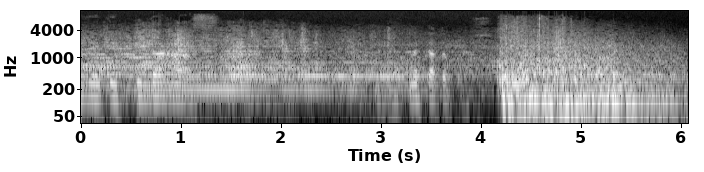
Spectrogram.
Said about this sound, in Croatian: Ruske snage ovako su noćas zasule Ukrajinu dronovima.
